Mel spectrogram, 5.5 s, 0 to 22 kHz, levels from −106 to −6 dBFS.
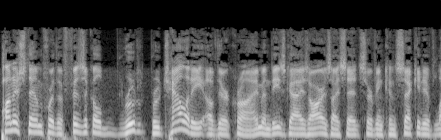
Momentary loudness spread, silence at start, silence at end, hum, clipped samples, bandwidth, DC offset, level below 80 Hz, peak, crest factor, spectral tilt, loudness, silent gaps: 4 LU; 0 s; 0 s; none; under 0.1%; 10.5 kHz; under 0.1%; -46 dBFS; -6 dBFS; 20 dB; -5 dB/octave; -26 LUFS; none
